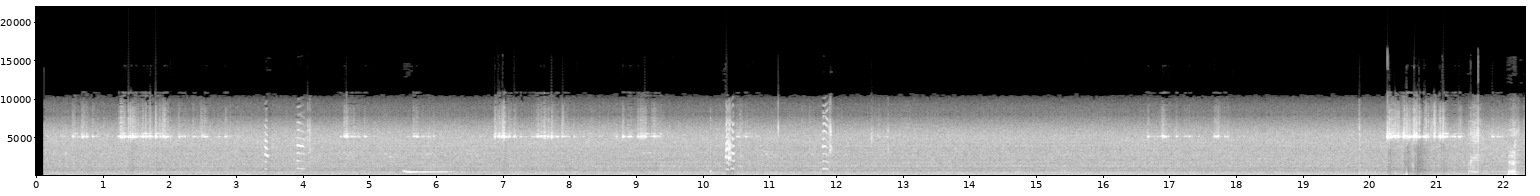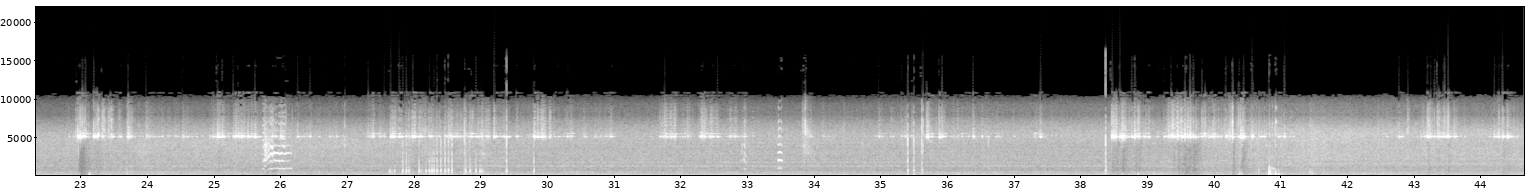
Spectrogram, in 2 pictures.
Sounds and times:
Meow: 0:05.5 - 0:06.4, 0:10.4 - 0:10.6, 0:11.8 - 0:12.0, 0:25.7 - 0:26.2.

